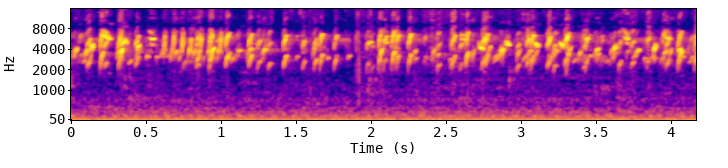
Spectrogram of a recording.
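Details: European goldfinch chorus used to encourage silent males to sing: busy, scratchy twitters and liquid chirps pour out in dense overlapping runs, steady throughout.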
